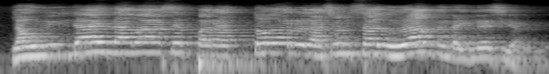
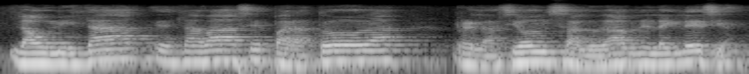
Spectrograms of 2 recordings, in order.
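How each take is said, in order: First: It is read at a normal speed. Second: It is read slowly and deliberately.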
